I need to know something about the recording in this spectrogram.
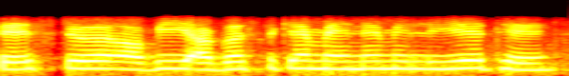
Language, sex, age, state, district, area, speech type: Hindi, female, 18-30, Madhya Pradesh, Harda, urban, conversation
